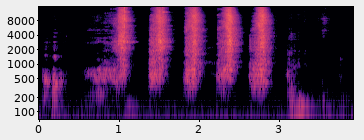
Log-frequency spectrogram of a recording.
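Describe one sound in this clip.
A brush scrubs and taps against a canvas.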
